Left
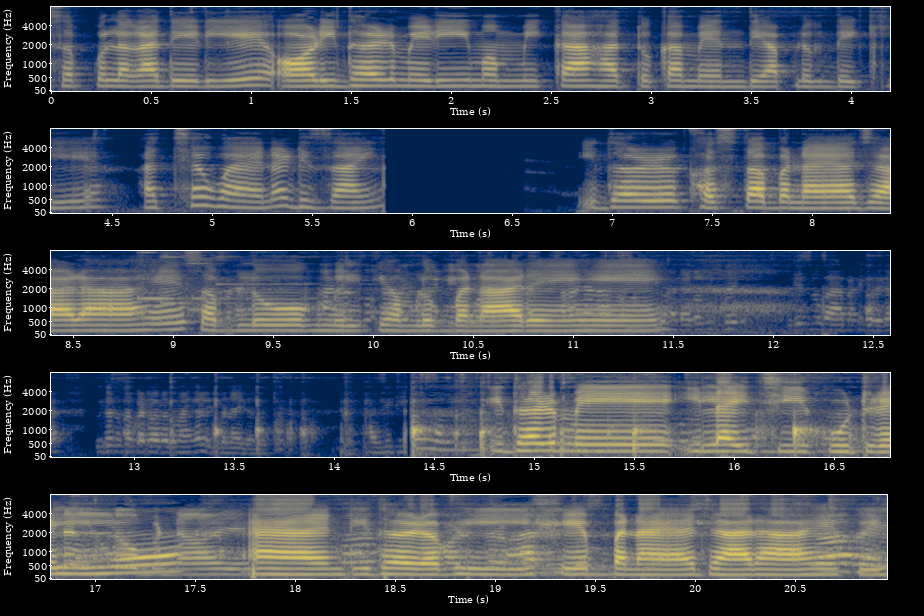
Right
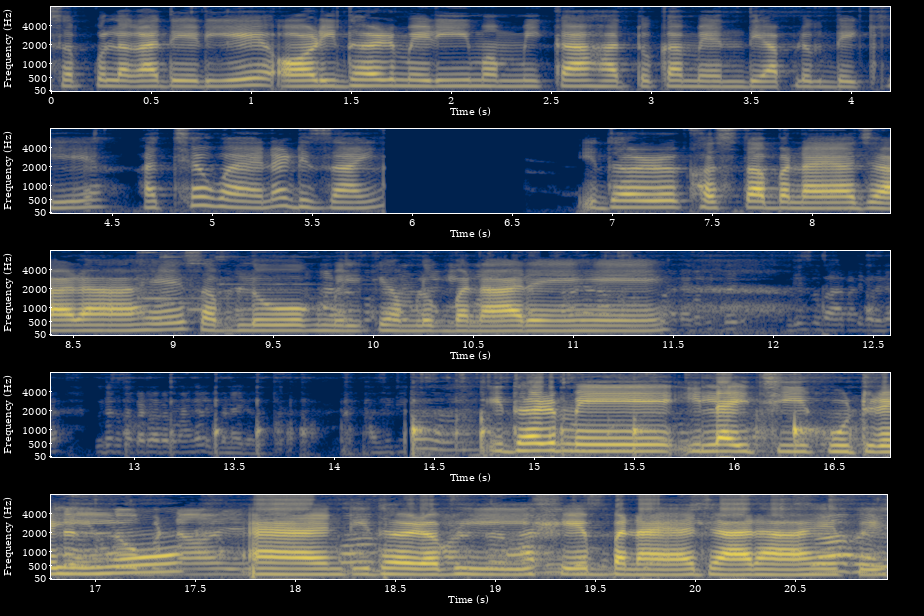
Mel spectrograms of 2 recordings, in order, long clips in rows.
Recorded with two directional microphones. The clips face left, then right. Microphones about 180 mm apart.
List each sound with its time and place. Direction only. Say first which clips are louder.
0.0 s a woman's voice: right 3 dB; 15° right (ahead or behind)
14.8 s a woman's voice: right 5 dB; 15° right (ahead or behind)
17.3 s a woman's voice: right 2 dB; 15° left (ahead or behind)
17.7 s a woman's voice: right 3 dB; 15° right (ahead or behind)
